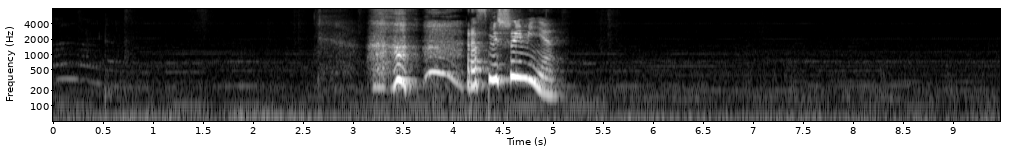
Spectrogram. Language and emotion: Russian, positive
